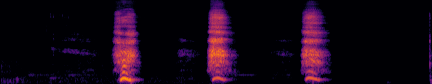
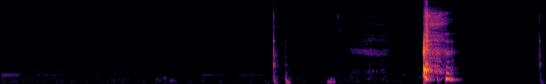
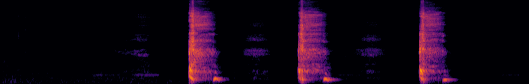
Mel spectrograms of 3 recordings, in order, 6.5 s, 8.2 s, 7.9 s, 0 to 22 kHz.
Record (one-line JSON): {"exhalation_length": "6.5 s", "exhalation_amplitude": 32766, "exhalation_signal_mean_std_ratio": 0.29, "cough_length": "8.2 s", "cough_amplitude": 32768, "cough_signal_mean_std_ratio": 0.15, "three_cough_length": "7.9 s", "three_cough_amplitude": 32768, "three_cough_signal_mean_std_ratio": 0.26, "survey_phase": "beta (2021-08-13 to 2022-03-07)", "age": "45-64", "gender": "Female", "wearing_mask": "No", "symptom_none": true, "smoker_status": "Never smoked", "respiratory_condition_asthma": true, "respiratory_condition_other": false, "recruitment_source": "REACT", "submission_delay": "2 days", "covid_test_result": "Negative", "covid_test_method": "RT-qPCR", "influenza_a_test_result": "Negative", "influenza_b_test_result": "Negative"}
